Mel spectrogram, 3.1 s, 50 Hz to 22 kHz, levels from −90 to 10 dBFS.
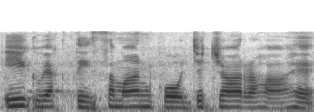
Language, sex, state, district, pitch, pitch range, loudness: Hindi, female, Haryana, Charkhi Dadri, 180 Hz, 165-185 Hz, -15 LUFS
